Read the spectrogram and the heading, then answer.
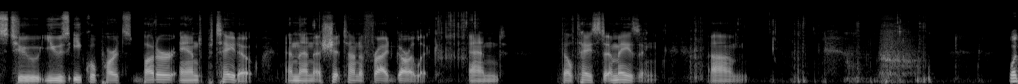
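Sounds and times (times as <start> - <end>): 
speech: 0.0 - 9.3
biting and chewing pickles: 4.2 - 4.8, 5.7 - 9.8.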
